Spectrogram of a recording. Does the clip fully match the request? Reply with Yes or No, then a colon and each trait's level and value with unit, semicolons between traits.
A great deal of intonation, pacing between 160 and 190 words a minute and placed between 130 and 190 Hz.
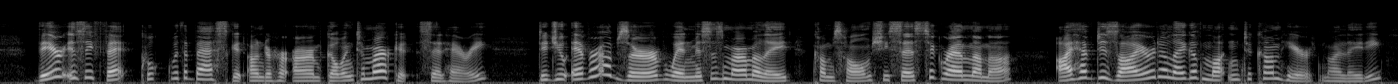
No: wide, 7.4 semitones; average, 175 wpm; high, 205 Hz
